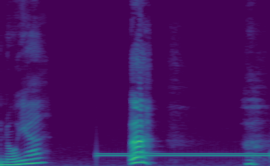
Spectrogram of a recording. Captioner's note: AMBER ALERT tone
